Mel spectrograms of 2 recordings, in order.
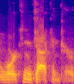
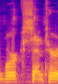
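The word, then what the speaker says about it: W'rkncacnter: The old Macintalk that was around when Marathon 2 first came out pronounced it Workin' Cackator, which is why I stand by that. That is the canonical pronunciation. It is not work center, no matter what people elsewhere will tell you.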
